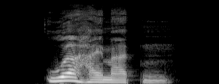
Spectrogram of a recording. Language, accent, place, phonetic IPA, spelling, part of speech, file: German, Germany, Berlin, [ˈuːɐ̯ˌhaɪ̯maːtn̩], Urheimaten, noun, De-Urheimaten.ogg
- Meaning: plural of Urheimat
